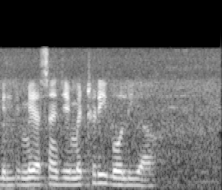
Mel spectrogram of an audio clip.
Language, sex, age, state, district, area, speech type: Sindhi, male, 30-45, Maharashtra, Thane, urban, spontaneous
